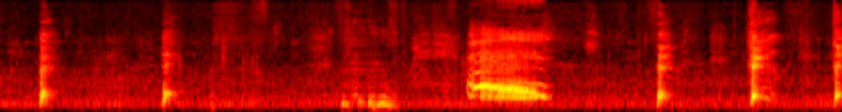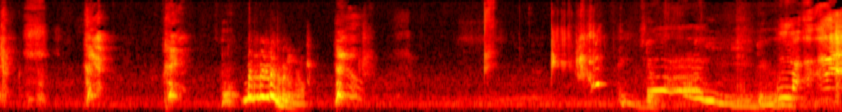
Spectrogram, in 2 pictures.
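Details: Baby hiccups: repeated short sharp hiccups about one every one to two seconds, with brief fussing and an adult's soft voice between.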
